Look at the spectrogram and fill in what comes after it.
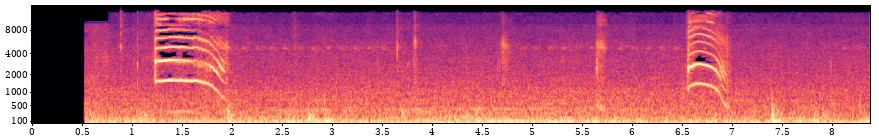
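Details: Kittens meowing: two high, harmonic, downward-arching meows, one near the start and another about five seconds later, over a steady low background hum, followed by a person praising in German.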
